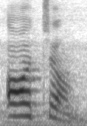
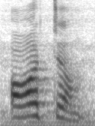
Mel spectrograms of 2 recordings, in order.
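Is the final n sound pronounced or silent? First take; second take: silent; silent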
